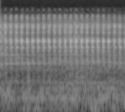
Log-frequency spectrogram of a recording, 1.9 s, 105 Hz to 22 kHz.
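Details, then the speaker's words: New MSI Infinite RS 11 TG-234 gaming desktop (MSI Z590 Pro WiFi) at first power-on: fast, even ticking flutter about a dozen per second over soft fan whoosh; one case fan blade rubbing, later fixed. "okay so we have power i just turned it on i'm actually going to turn this off for a second so you can see it and i'm sure you can hear that we have a fan rubbing"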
